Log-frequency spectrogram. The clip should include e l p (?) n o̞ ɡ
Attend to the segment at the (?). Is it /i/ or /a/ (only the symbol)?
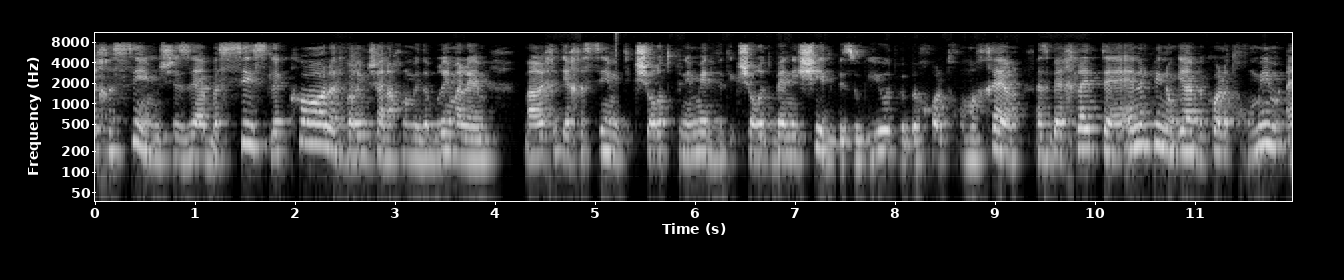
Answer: i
